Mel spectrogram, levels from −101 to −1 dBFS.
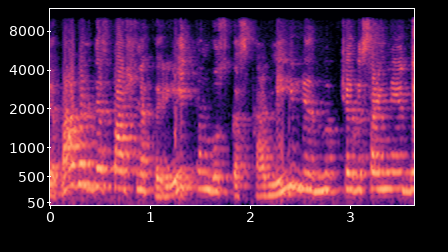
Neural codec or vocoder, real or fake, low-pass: none; real; 9.9 kHz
